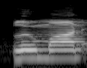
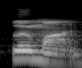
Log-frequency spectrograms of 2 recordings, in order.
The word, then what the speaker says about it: BluMaan: me in this video going back and forth between pronouncing it bluemon and blue man my apologies it took me a really long time to figure out how to properly pronounce it but it is blumon but before we get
